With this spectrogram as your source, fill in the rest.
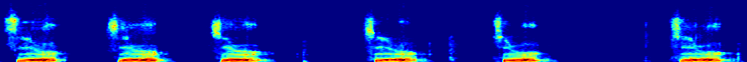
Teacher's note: Ahora le agrego la retroflexión vocálica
